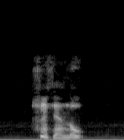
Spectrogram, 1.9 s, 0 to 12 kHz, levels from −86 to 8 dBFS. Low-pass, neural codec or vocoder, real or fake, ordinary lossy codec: 7.2 kHz; codec, 16 kHz, 8 kbps, FreqCodec, larger model; fake; MP3, 48 kbps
